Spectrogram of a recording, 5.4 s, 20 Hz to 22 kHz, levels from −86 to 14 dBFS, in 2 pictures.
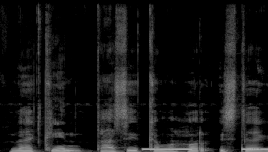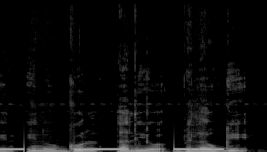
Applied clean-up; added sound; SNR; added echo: none; Telephone; -1 dB; none.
